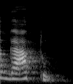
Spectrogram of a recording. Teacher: A gente fala gato, parece u, mas é o.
